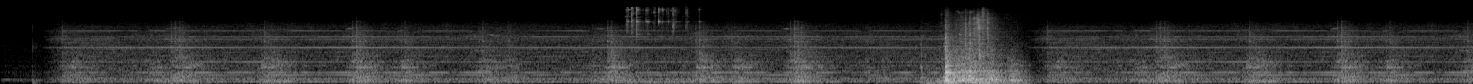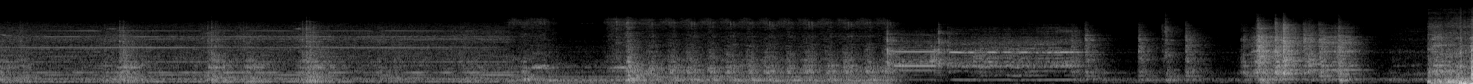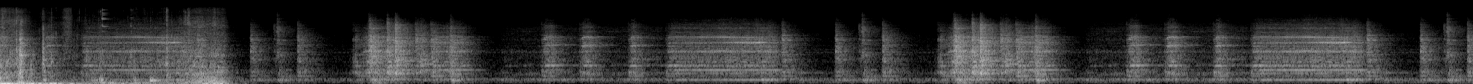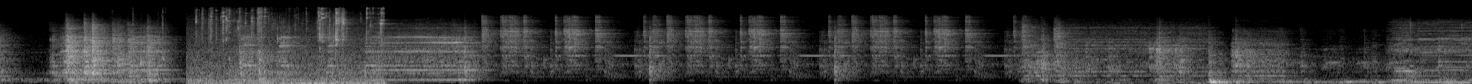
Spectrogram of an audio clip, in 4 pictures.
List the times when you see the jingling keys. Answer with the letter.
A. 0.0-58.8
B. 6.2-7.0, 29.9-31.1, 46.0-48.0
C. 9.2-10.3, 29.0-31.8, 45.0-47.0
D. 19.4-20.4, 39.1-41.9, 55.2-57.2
B.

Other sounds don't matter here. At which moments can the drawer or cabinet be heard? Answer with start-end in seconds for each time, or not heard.
9.2-10.3, 29.0-31.8, 45.0-47.0.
